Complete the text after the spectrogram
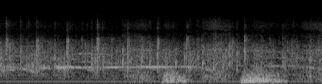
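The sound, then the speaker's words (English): An audience claps their hands together as praise to God during a sermon, in a dense, steady wash of applause that stays fairly loud throughout, with no one speaking over it. “Give God a hand clap praise.”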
